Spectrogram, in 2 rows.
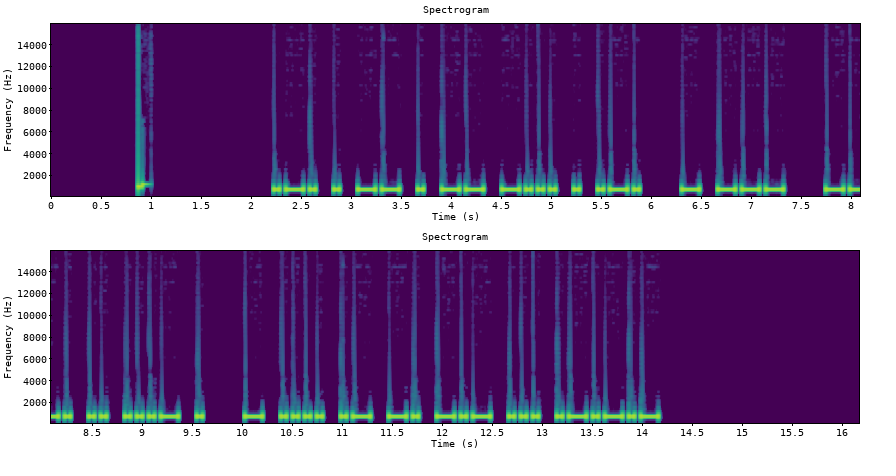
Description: Morse code, heard as a keyed tone, about 20 wpm, 700 Hz. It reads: REMEMBER TO GIVE THANKS.
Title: Sentences with 2-Word Phrases - 20wpm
